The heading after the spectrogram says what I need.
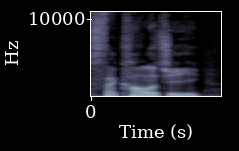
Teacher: the most well-known example is psychology where P was not pronounced but spelled out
